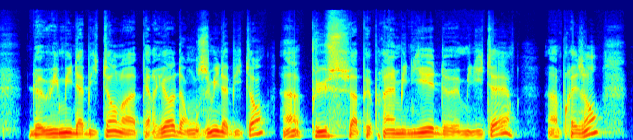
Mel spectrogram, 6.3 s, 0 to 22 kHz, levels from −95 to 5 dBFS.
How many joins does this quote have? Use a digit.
1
